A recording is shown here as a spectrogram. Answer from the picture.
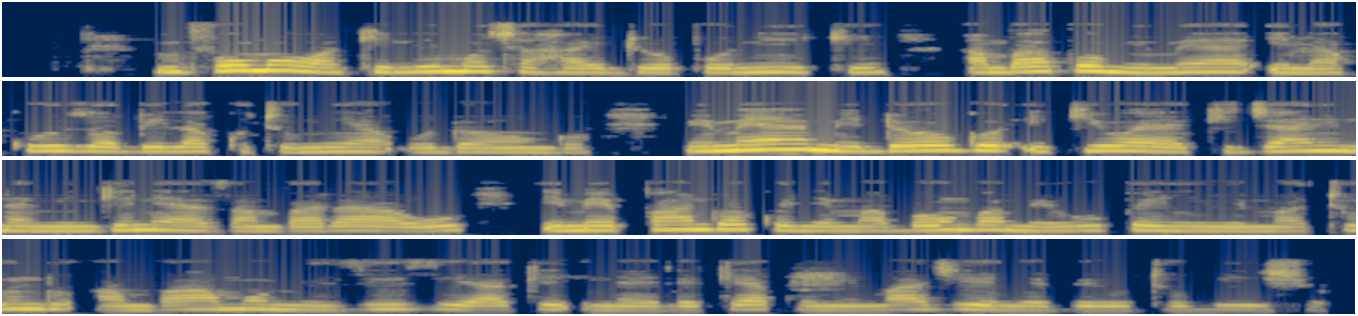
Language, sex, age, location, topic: Swahili, female, 25-35, Nairobi, agriculture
